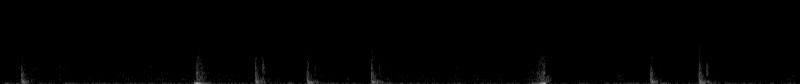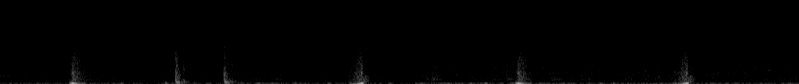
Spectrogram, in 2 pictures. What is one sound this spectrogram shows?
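Food items are placed down with short, soft thuds.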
